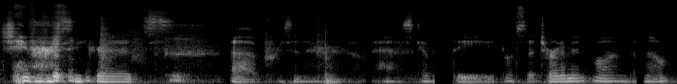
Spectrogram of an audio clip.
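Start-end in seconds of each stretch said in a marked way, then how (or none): 2.3-6.7 whispered guess to himself; whispering. Real, not acted. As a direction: breathe the title without voice. Unvoiced guess under breath.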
